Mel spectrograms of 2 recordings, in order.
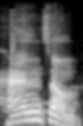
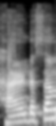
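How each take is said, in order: First: "हैंडसम" said as HAN-sum, no D; "हैंडसम" running straight from n to s; silent D. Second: "हैंडसम" with the D clearly sounded, HAND-sum; "हैंडसम" said as written, hand-sum. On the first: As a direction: drop the D in "हैंडसम" as the corrected form. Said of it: "डी को हम नहीं पढ़ते हैं". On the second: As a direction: voice the D in "हैंडसम" as the wrong example. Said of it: "हैंडसम नहीं". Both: Shown as a demonstration.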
